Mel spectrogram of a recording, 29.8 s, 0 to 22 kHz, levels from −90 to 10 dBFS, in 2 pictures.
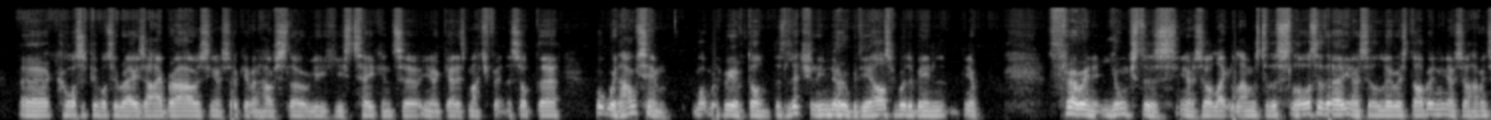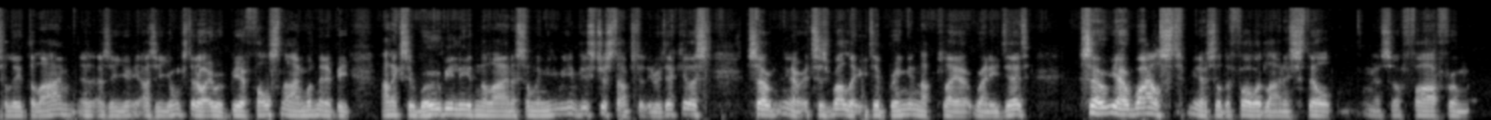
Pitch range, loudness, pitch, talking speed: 115-130 Hz, -22 LUFS, 120 Hz, 270 wpm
